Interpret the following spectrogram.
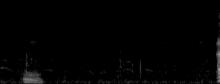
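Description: A man's short "hmm", then near silence.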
